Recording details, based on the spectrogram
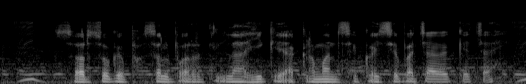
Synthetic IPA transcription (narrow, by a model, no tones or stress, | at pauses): səɾsok̬epʰə̥səlpə̰ɾlaɦikḛa̰kɾəmənsekəisebət͡ʃaʋeket͡ʃaɦi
